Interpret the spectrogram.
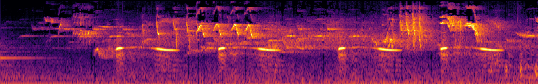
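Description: Birds chirping and twittering. A whistled call slurring down in pitch repeats about four times, roughly every second and a half, among quicker high twitters; it starts about a second in.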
